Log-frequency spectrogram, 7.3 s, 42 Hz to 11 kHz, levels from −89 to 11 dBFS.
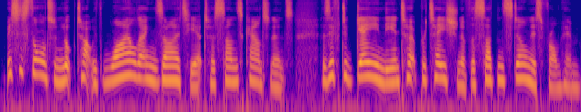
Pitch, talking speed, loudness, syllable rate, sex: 200 Hz, 180 wpm, -20 LUFS, 5.2 syllables/s, female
